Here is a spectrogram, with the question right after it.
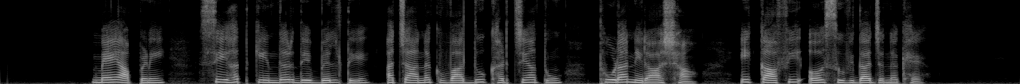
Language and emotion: Punjabi, sad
